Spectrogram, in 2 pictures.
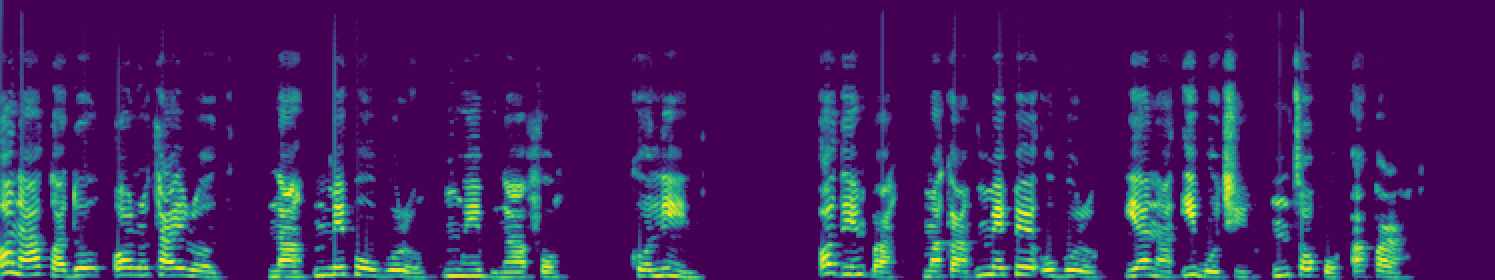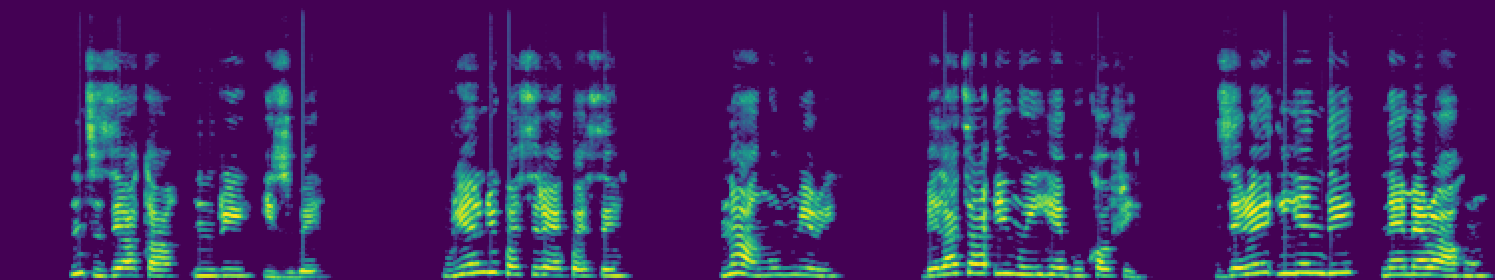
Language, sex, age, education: Igbo, female, 30-45, tertiary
